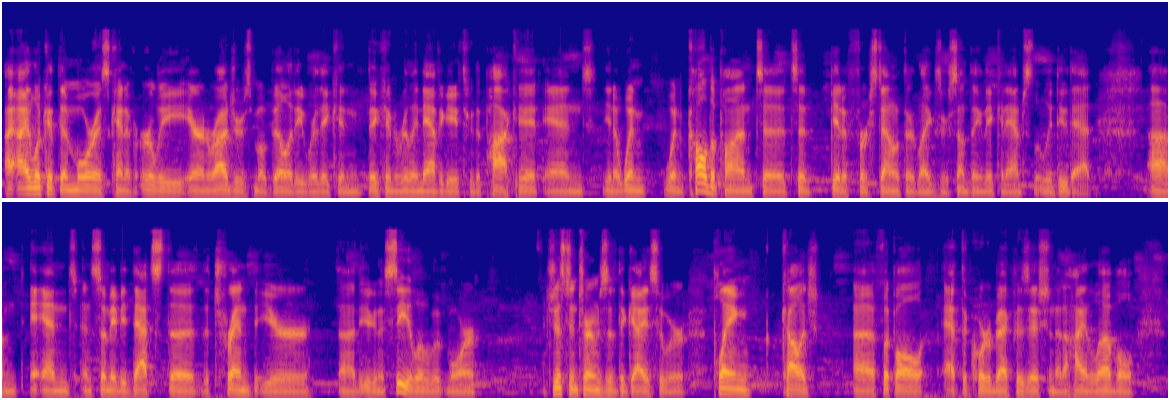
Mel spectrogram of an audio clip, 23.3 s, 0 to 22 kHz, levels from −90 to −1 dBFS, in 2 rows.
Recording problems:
chatter from many people; faint; throughout; 25 dB below the speech
uneven, jittery; strongly; from 3.5 to 22 s

